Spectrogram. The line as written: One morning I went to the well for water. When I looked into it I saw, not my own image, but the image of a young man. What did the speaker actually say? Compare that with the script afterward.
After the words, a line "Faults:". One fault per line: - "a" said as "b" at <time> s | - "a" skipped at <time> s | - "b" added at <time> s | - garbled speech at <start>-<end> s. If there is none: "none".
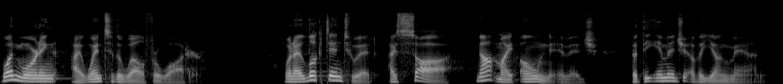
One morning I went to the well for water. When I looked into it I saw, not my own image, but the image of a young man.
Faults:
none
